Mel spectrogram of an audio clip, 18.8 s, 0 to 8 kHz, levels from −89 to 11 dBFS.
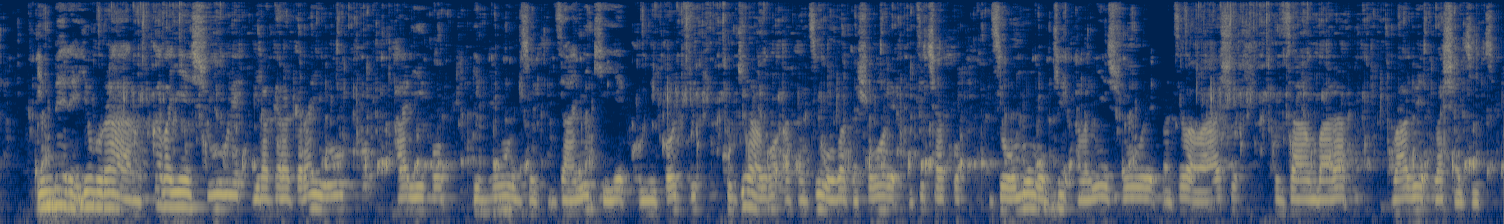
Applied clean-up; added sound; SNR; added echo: classical method WPE with log-MMSE.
